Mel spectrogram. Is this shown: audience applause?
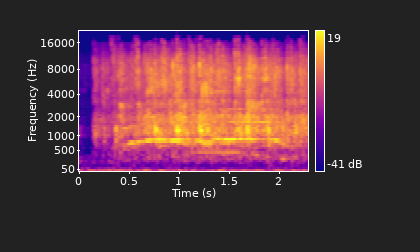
yes

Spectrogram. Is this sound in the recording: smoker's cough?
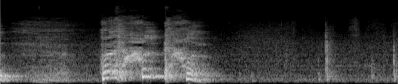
yes

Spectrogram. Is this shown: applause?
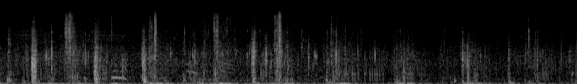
no

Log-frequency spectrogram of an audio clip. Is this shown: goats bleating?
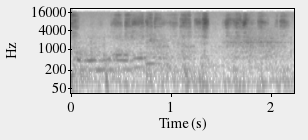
no

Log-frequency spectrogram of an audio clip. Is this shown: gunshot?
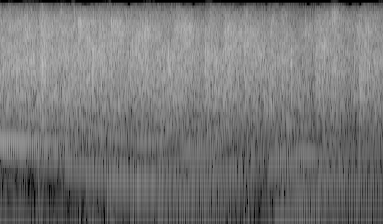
no

